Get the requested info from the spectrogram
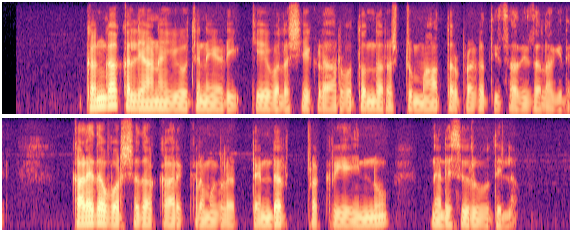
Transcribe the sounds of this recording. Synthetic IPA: ɡɐŋɡaːkɐljaːɳɐjoːd͡ʒɐnɛjɐɽikɛːʋɐlɐʃɛːkɐɽɐːɾuʋɐt̪ːo̞nd̪ɐɾɐʂʈumaːt̪ɾɐpɾɐɡɐt̪isaːd̪ʱisɐlaːɡid̪e̞ | kɐɭɛd̪ɐʋɐɾʂɐd̪ɐkaːɾjɐkɾɐmɐɡɐɭɐʈe̞ɳɖɐɾpɾɐkɾijeinːu | nɐɽesiɾuʋud̪ilːɐ

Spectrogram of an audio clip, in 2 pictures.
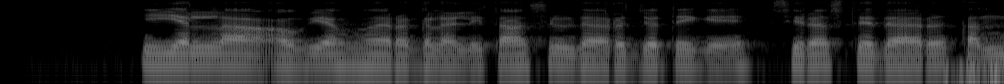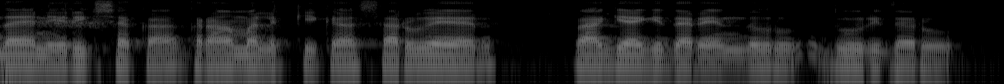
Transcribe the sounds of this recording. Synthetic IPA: iːjɛlːɐɐʋjɐʋɦɐɾɐɡɐɭɐlːit̪aːsild̪aːɾd͡ʒɔt̪eɡe̞siɾɐst̪ɛd̪aːɾkɐnd̪ɐjɐniɾikʂɐkɐɡɾaːmɐlɐkːikɐsɐɾʋejɐɾ | bʱaːɡjaːɡid̪aːɾend̪ud̪uːɾid̪ɐɾu

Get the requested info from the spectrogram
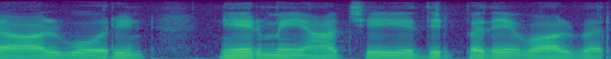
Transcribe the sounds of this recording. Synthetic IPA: aːlʋoːɾɪn | neːɾmɐɪaːʈ̚t͡ʃɪjɐɪɛðɪrpɐðeːʋaːlʋɐɾ

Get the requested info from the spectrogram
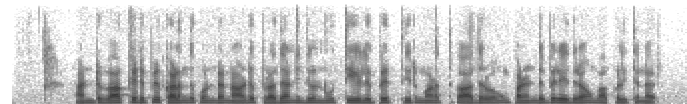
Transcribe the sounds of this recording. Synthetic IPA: ɐndrɯʋaːkɛɽɯpːɪlkɐɭɐnd̪ɯkɔɳɖɐnaːɽɯpɪɾɐðaːnɐðɪlnuːt̪ːieːɭɯpeːɾt̪iːɾmaːɳɐt̪ːɯ̥kːaːðɐɾɐʋɐːɣɯmpɐnɐɳɖɯp̬eːɾɛðɪɾaːɣɯmʋaːkɐɭɪt̪ːɐnɐɾ

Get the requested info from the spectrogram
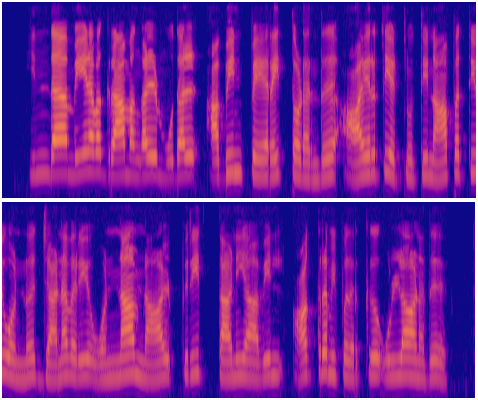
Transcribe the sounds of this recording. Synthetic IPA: ɪnd̪ɐmeːnɐʋɐɡɪɾaːmɐŋɡɐɭmʊðɐlɐbɪnpeːɾɐɪt̪ːɔɽɐɾnd̪ɯʔaːjɪɾɐt̪ːɯɛʈːɯnuːt̪ːinaːrpɐt̪ːiɔnːɯd͡ʒɐnɐʋɐɾiɔnːaːmnaːɭpɪɾɪt̪ːɐɳɪjaːʋɪnaːkɪɾɐmɪpːɐðɐrkɯʊɭːaːnɐðɯ

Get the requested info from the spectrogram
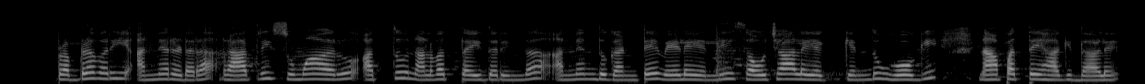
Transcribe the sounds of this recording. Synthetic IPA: pɾɐbɾɐʋɐɾiɐnːɛɾɐɽɐɾɐ̰ɾaːt̪ɾisumaːɾuɐt̪ːunɐlɐʋɐt̪ːɐjd̪ɐɾind̪ɐɐ̰nːe̞nd̪uɡɐɳʈe̞ʋɛːɭɛjɐlːisɐwt͡ʃaːlɐjɐkːe̞nd̪uɦoːɡinaːpɐt̪ːɛaːɡid̪ːaːɭe̞

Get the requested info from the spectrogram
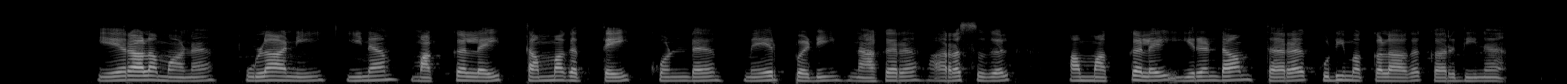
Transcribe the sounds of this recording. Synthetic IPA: eːɾaːlɐmaːnɐ | pʰʊɭaːniɪnɐmːɐkːɐɭɐɪt̪ɐmːɐɣɐt̪ːɐɪkʰɔɳɖɐ | meːrpɐɽinɐɣɐɾɐɐɾɐsɯɣɐɭ | ɐmːɐkːɐɭɐɪɪɾɐɳɖaːmt̪ɐɾɐkʊɽɪmɐkːɐɭaːɣɐkːɐɾɯðɪnɐ

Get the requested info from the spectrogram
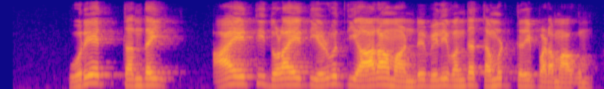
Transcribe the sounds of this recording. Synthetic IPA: ɔɾeːt̪ɐnd̪ɐɪ | ʔaːjɪɾɐt̪ːit̪ɔɭaːjɪɾɐt̪ːiɛɻɯbɐt̪ːiaːɾaːmaːɳɖɯʋɛɭiʋɐnd̪ɐt̪ɐmɪɽt̪ɪɾɐɪpːɐɽɐmaːɣɯm

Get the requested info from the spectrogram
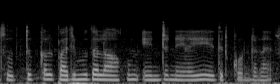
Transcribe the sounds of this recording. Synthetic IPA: sɔt̪ːɯkːɐɭpɐɾɪmɯðɐlaːɣɯmɛndrɐnɪlɐjɐɛðɪrkɔɳɖɐnɐɾ

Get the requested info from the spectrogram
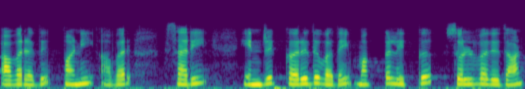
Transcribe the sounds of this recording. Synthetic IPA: ʔɐʋɐɾɐðɯpɐɳiʔɐʋɐɾsɐɾi | ɛndrɯkɐɾɯðɯʋɐðɐɪmɐkːɐɭɯkːɯsɔlʋɐðɯðaːn

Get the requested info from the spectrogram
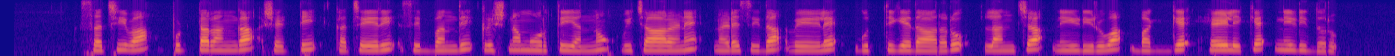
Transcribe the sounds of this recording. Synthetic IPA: sɐt͡ʃiʋɐ | puʈːɐɾɐŋɡɐʃɐʈːikɐt͡ʃeːɾisibːɐnd̪ikɾiʂɳɐmuːɾt̪ijɐnːuʋit͡ʃaːɾɐɳe̞nɐɽe̞sid̪ɐʋeːɭe̞ɡut̪ːiɡɛd̪aːɾɐɾulɐɲt͡ʃɐniːɽiɾuʋɐbɐɡːe̞heːɭike̞niːɽid̪ːɐɾu

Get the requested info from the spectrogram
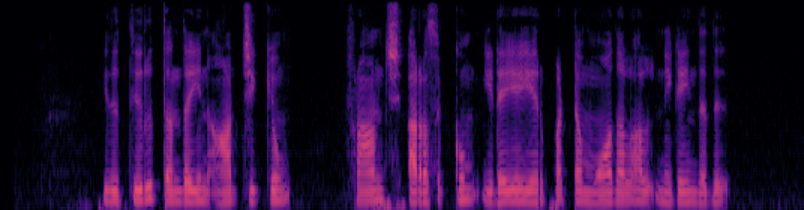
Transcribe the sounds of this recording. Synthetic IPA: ɪðɯt̪ɪɾɯt̪ːɐnd̪ɐjɪna̰ːrt͡ʃɪkːɯm | fɪɾaːnsɐɾɐsɯkːɯmɪɽɐjɐɪeːrpɐʈːɐmoːðɐla̰ːlnɪɣɐɪnd̪ɐðɯ̰

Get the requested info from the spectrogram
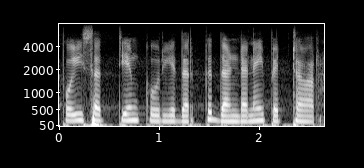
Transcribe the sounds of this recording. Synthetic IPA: pɔjsɐt̪ːɪjɐmkuːrɪjɐðɐrkɯd̪ɐɳɖɐnɐɪpɛʈraːɾ

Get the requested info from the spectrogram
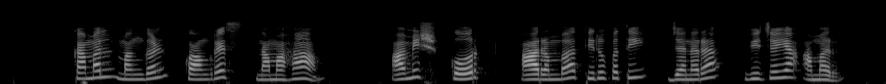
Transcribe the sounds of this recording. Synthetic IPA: kɐmɐlmɐŋɡɐɭkaːŋɡɾeːsnɐmɐɦɐ | ɐmiʂkoːɾʈ̚ | aːɾɐmbʱɐt̪iɾupɐt̪i | d͡ʒɐnɐɾɐ | ʋid͡ʒɐjɐʔɐmɐɾ

